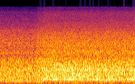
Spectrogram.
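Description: Faint steady hum of an underground metro platform's background noise, with a low steady tone under an even hiss.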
